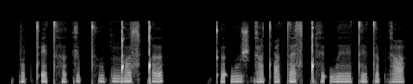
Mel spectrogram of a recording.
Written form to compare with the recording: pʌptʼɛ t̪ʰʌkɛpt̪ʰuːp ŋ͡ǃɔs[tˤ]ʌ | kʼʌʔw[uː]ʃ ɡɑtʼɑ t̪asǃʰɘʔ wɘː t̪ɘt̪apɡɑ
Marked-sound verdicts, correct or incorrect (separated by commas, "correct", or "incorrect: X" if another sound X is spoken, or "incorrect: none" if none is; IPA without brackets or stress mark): incorrect: ǃ, correct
